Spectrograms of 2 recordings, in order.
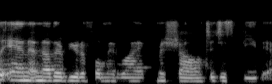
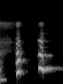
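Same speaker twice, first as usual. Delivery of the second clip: a sudden high laugh breaking into tears; tearful high laugh. Retold or imitated. Overwhelmed mother in labor refusing the tub, tearful laugh. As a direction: laugh it out high, close to crying.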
